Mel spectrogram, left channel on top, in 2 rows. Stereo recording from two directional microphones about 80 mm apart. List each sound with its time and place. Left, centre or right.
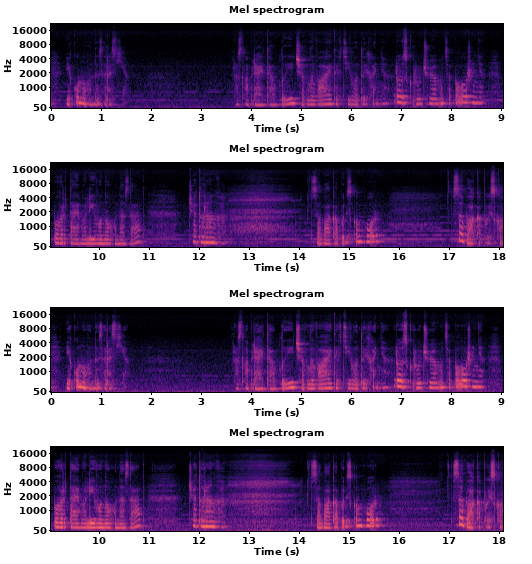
0.0 s a sound: right
0.9 s speech: right
3.6 s speech: right
12.5 s a sound: centre
14.2 s speech: right
15.9 s music: centre
16.9 s speech: right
